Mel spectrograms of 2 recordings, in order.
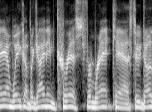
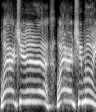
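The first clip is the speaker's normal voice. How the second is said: mock yelling, higher pitch; 11 semitones higher than usual. Acting out jail guards yelling at a woman: imitating guards yelling. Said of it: "it's like they're yelling at her".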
